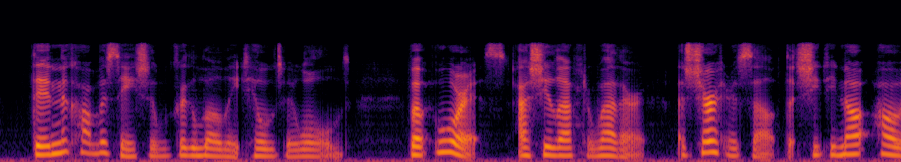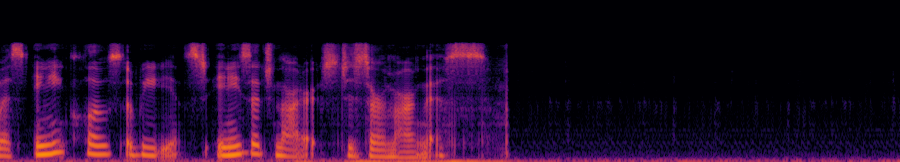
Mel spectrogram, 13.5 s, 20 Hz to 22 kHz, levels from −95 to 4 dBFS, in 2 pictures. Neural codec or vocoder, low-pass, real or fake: autoencoder, 22.05 kHz, a latent of 192 numbers a frame, VITS, trained on many speakers; 7.2 kHz; fake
